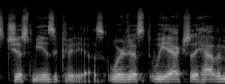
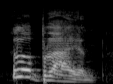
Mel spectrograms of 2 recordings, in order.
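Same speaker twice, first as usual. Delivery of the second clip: put-on voice pushed up high; 6 semitones higher, 4 dB louder than usual. Showing another voice used at the drive-thru: Stewie Griffin voice.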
